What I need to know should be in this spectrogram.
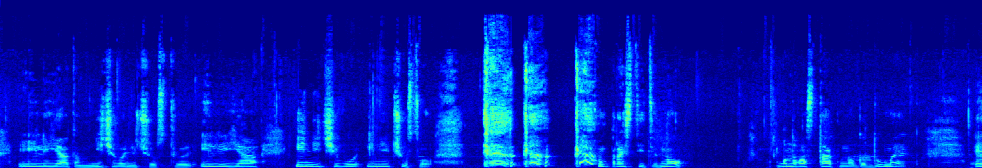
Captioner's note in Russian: кашель; откашливается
